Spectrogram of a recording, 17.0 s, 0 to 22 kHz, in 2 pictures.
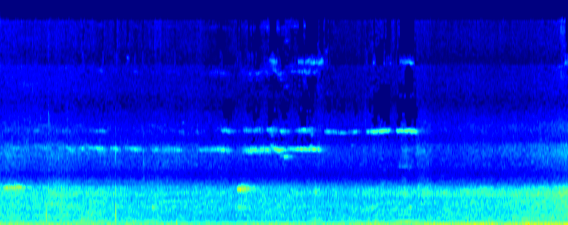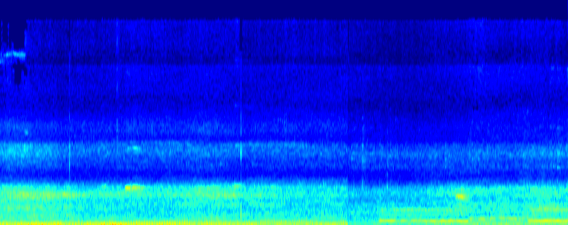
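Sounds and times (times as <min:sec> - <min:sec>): bus passing with loud engine: 0:00.0 - 0:17.0
musical air horn: 0:14.2 - 0:17.0.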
